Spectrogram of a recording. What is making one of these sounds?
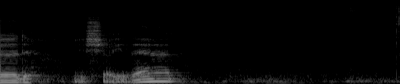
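A watch crown clicks faintly as it is turned.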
